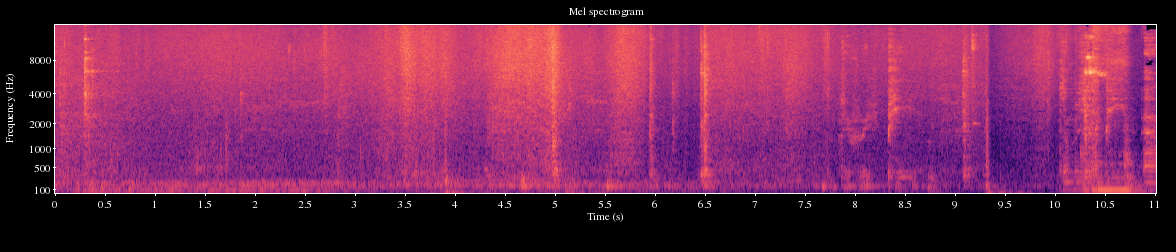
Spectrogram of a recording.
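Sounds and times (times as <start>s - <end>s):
low background noise: 0.0s - 11.0s
person whispering: 7.8s - 8.8s.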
